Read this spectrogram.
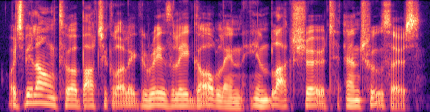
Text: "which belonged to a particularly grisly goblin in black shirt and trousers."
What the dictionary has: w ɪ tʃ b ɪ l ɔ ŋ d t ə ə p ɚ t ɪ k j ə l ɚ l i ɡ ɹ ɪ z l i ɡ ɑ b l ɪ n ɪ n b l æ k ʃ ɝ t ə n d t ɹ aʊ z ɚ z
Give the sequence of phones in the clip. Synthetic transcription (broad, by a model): w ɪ tʃ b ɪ l ɔ ŋ t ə ə b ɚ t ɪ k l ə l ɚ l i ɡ ɹ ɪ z l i ɡ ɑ b l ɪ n ɪ n b l æ k ʃ ɝ t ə n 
